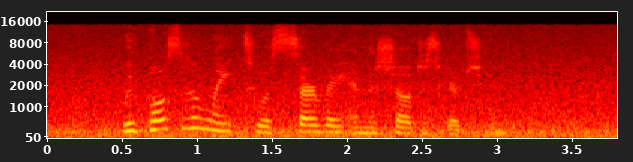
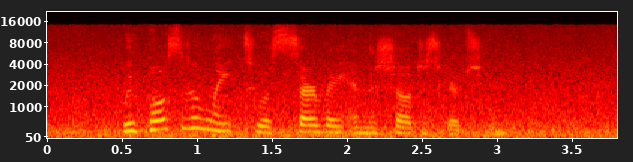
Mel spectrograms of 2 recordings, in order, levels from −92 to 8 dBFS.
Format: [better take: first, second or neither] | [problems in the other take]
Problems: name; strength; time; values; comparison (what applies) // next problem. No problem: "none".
neither | hiss; loud; throughout; 6 dB below the speech; the same in both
